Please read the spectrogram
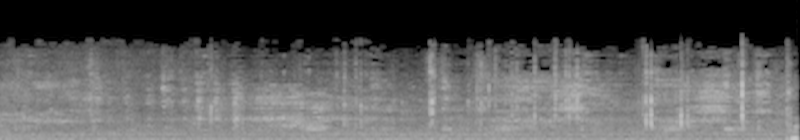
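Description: Steady low rumble of surf and wind on the shore, with a few faint ticks and scrapes.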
